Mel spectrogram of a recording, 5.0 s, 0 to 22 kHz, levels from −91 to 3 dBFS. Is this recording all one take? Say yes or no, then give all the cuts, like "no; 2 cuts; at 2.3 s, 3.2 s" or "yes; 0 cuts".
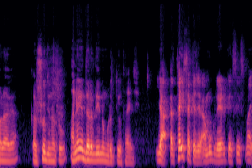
no; 1 cut; at 1.3 s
